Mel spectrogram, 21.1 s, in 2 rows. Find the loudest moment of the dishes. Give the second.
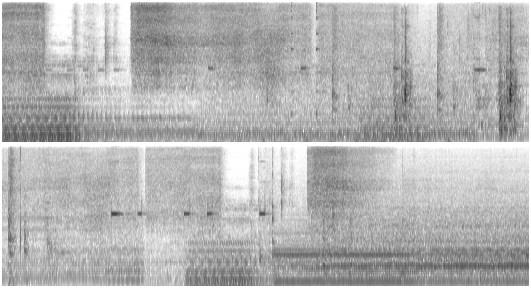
10 s.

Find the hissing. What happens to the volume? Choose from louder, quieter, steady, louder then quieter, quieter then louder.
quieter then louder.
